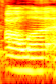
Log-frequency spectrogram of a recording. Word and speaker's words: Alla: A-L-L-A. – Oh. – So, Allah or Alla? – Alla Nazimova. Mm-hmm. I don't know her. – But I think it's Allah, and that's how I'm going to say it.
